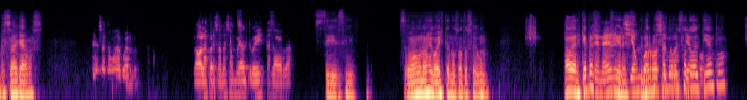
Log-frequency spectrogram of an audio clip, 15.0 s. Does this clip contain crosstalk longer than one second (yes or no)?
yes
